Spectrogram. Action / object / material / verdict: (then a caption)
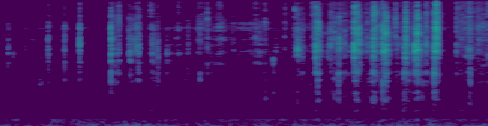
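tap / hard plastic action figure / hard plastic / none. Fingertips and nails tap and scratch across the front, back and arms of a hard plastic Sandman action figure, producing a rapid run of short, dry clicks and bright, high scratching. The sounds sit over a steady low rumble and grow denser and louder toward the end.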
